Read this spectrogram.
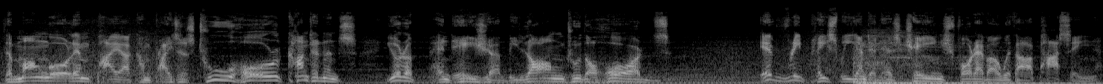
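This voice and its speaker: A man narrating a war campaign in solemn, measured scripted narration for game cutscenes. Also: mid-range voice, lively intonation, creaky, a little hiss or hum. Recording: game cutscene audio with loud music.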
